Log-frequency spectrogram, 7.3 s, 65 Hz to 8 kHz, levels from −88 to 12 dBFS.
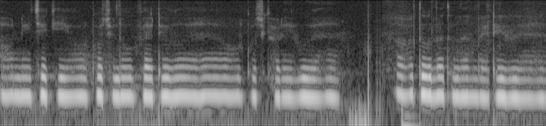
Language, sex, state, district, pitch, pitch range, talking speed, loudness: Hindi, female, Maharashtra, Chandrapur, 205 Hz, 200-210 Hz, 155 wpm, -16 LUFS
